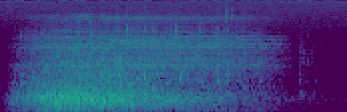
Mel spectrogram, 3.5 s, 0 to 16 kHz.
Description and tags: Fulfilling a user request for "underwater swishes and swooshes".
I initially planed to use some of my own recordings and even recorded some sounds for this purpose.
revealed much better sounds that could be processed and blended together to achive the desired effect. The mixing was done in
Ableton Live 8, using smoe of the built in effects (like EQ and reverb).
The sounds used are listed below.
Thanks to the original creators/recorders of the sounds I have used.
